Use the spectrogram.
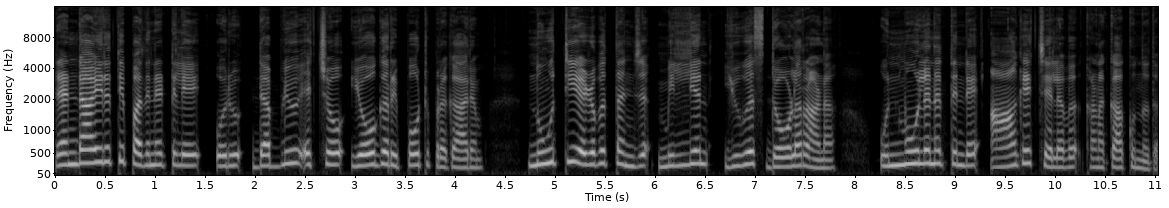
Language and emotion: Malayalam, neutral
